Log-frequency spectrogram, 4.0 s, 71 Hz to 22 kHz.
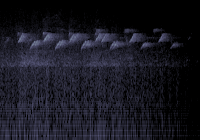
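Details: Eastern spot-billed ducklings with their mother, filmed on 21 May 2023, give high, thin, down-slurred peeps, about four a second, over a steady outdoor hiss.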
